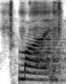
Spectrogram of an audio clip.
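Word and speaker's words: Mairi: it in the right is your name Mari Mari yes and how's it spelled it's spelled a little bit different how does it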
